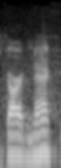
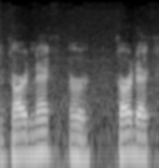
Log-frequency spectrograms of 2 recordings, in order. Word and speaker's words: Gardeck: I believe that's Dallas Gardneck. Yeah, Gardeck again. I keep saying his name wrong.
